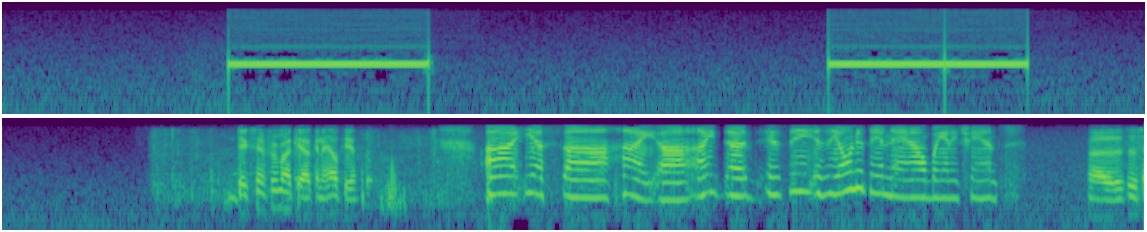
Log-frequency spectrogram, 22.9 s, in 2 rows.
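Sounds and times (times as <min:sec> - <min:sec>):
telephone line ringing: 0:02.2 - 0:04.4, 0:08.2 - 0:10.3
speech: 0:13.8 - 0:15.4, 0:16.2 - 0:21.6, 0:22.3 - 0:22.8.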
